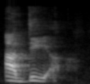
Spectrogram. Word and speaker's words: Avdija: And that's how you pronounce it. I found that out this morning. Avdija.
